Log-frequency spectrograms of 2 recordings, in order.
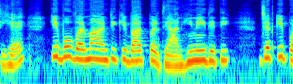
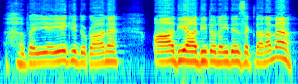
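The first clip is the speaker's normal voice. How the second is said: refusal growing louder; irritated shop owner; 7 dB louder than usual. Acted. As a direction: turn them down with impatience. (झुँझलाया दुकान मालिक)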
